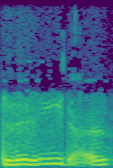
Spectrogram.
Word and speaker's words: lido: And the I is pronounced an I with a colon after it, as in the word me. Therefore, the correct pronunciation is Lido.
